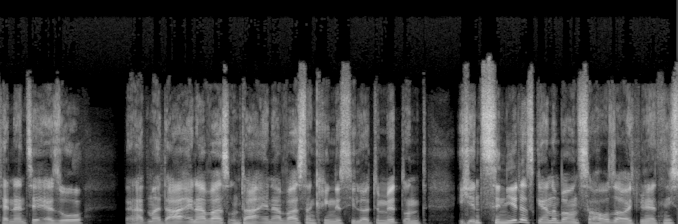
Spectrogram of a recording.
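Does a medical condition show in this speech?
No.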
